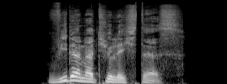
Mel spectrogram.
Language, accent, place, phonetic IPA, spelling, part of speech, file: German, Germany, Berlin, [ˈviːdɐnaˌtyːɐ̯lɪçstəs], widernatürlichstes, adjective, De-widernatürlichstes.ogg
- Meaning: strong/mixed nominative/accusative neuter singular superlative degree of widernatürlich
